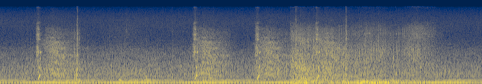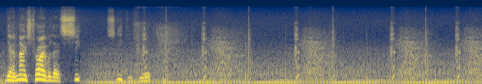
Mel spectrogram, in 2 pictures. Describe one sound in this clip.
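Footsteps thud at a run.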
